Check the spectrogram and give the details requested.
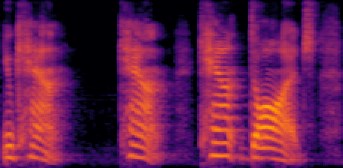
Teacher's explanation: Now notice can't. In spoken English, I'm not going to pronounce that hard can't with the T.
